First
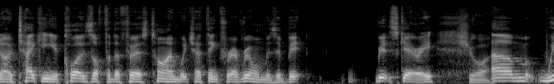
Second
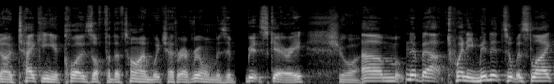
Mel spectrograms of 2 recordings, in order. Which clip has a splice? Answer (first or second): second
